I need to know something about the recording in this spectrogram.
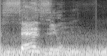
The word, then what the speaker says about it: caesium: por curiosidade do sésio vem do latim caesium que se pronuncia cesium que significa céu azul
